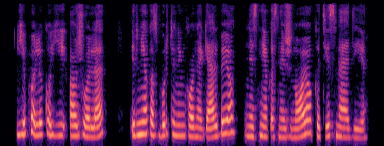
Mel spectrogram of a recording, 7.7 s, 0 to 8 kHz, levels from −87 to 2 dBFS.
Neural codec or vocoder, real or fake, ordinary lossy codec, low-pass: none; real; AAC, 32 kbps; 7.2 kHz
